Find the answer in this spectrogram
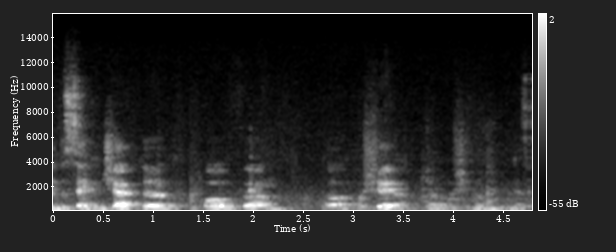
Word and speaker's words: Hosea: is the end of the second chapter of Hosea. That's how you say it? Hosea.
